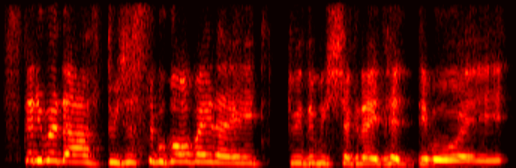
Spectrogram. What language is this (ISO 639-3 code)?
cym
